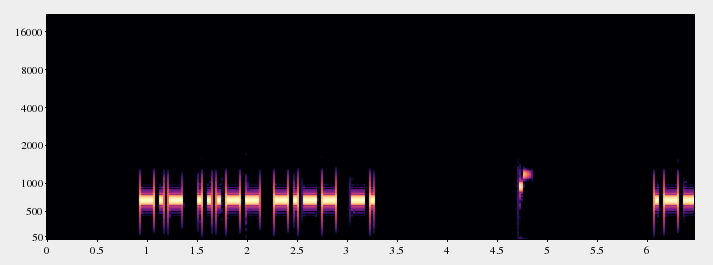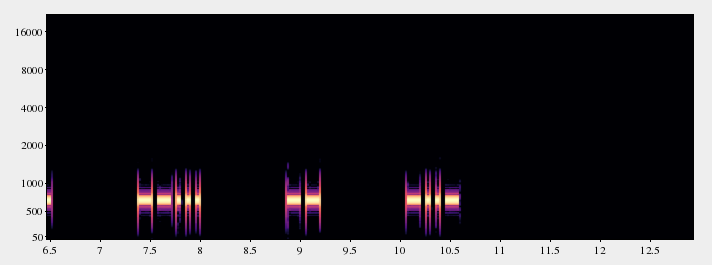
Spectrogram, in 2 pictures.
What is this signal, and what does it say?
Morse code, heard as a keyed tone, about 25 wpm, spaced as for 13 wpm, 700 Hz. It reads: K3YN W7MX
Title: USA Call Signs - 4 Characters - 6x Character Spacing - 25wpm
